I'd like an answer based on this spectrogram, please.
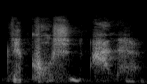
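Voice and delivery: hushed, confessional whisper. Acted. Preacher admits to the church that all cower, whispering. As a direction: breathe it like a shamed admission.

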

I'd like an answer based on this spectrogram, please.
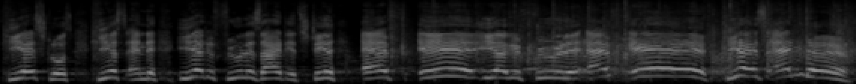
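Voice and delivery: high, loud orders building to a yell; full-force preacher's rebuke; commanding shout. Acted. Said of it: "spreche ich zu meinen Gefühlen und sage".

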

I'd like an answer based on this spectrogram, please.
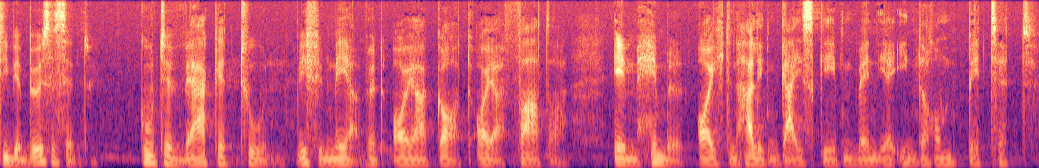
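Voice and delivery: low, soft scripture reading; hushed Bible quote. Acted. Preacher quoting the Bible to the church, soft and low. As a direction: draw them in quietly with the verse.

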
